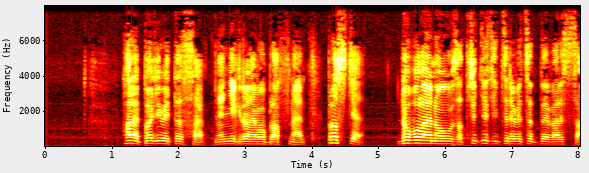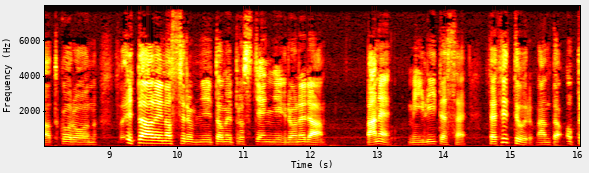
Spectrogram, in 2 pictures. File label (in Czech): reklama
